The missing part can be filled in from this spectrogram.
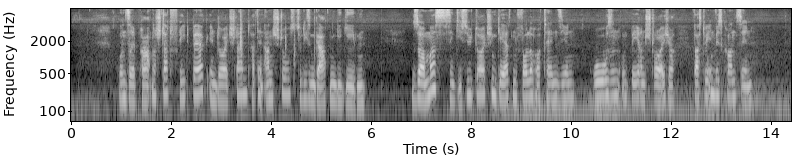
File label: Germany Audio German; Friedberg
